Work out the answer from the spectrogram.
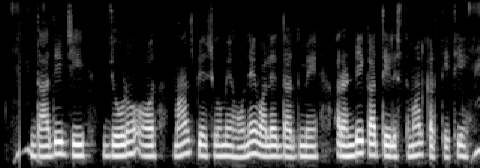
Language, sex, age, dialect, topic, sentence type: Hindi, male, 18-24, Garhwali, agriculture, statement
